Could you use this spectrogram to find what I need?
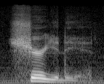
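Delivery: God gently calling out Sarah's fib; God's low retort. Acted. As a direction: answer her calmly, like God who already knows. God answers Sarah in retold story.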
